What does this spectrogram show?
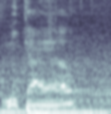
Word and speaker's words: Mikael: Do you know Kaiser's name is pronounced Mikael? Yes. I probably butchered it too, but I know because of the AEL, right?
